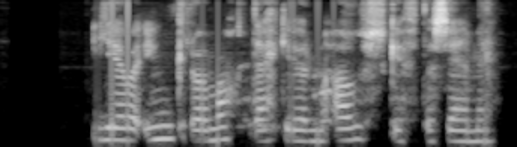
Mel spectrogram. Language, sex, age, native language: Icelandic, female, 12, Icelandic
